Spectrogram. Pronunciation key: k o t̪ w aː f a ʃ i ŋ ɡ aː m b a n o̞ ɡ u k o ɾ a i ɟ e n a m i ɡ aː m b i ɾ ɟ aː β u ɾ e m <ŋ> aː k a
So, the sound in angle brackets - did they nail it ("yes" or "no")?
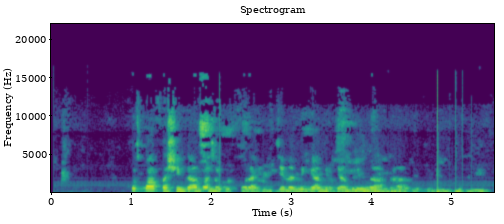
yes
